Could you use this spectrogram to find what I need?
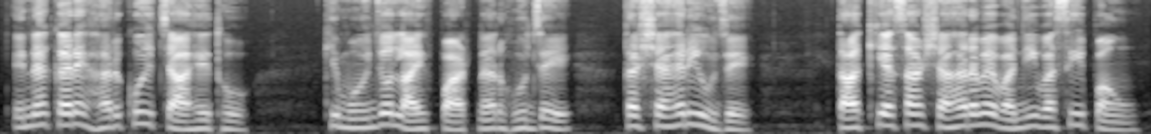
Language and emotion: Sindhi, neutral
